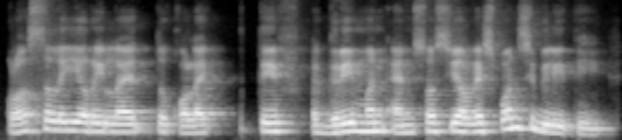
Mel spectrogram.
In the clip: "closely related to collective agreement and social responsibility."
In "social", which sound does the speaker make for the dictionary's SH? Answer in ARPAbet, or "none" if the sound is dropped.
S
